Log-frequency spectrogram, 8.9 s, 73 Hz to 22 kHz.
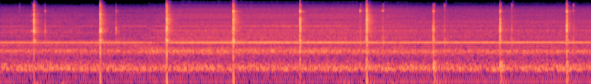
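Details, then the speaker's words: Sharp, evenly spaced clicks at about 60 per minute over a steady electronic hum, from an extracorporeal shock wave therapy (ESWT) device on preset mode C, applied to the wrist of a user with tendonitis and rheumatoid arthritis; the device counts the impacts. "and then you hit start and it automatically counts the impacts and it will shut off when it's when it's at the designated time"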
